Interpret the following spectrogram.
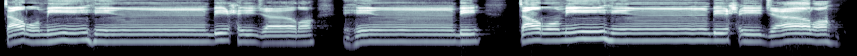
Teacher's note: Dalam ilmu tajwid disebut dengan ikhfa syafawi yang praktiknya persis seperti iqlab, yaitu dengungkan mim sukun dan samarkan bunyi mim sukun dengan sedikit memberikan renggang antara kedua bibir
